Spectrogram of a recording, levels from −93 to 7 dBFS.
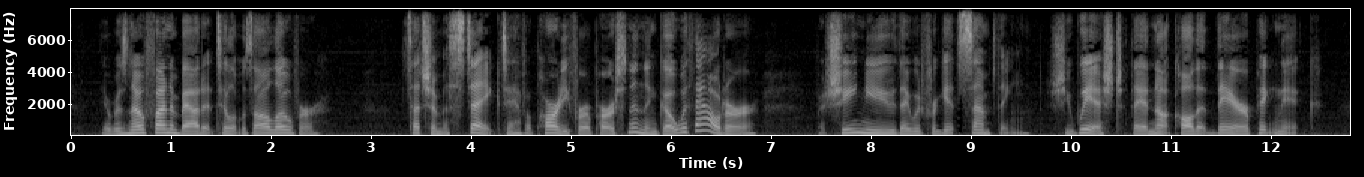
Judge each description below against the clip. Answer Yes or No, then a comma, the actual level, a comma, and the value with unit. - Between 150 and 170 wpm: No, average, 195 wpm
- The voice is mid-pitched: Yes, medium, 180 Hz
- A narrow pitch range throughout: No, average, 3.9 semitones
